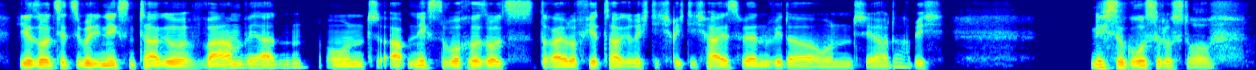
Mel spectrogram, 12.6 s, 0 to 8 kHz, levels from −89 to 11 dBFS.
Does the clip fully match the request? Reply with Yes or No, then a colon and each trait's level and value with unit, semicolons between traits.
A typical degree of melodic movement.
No: narrow, 2.3 semitones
